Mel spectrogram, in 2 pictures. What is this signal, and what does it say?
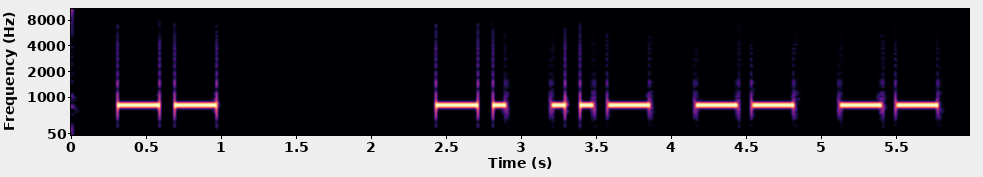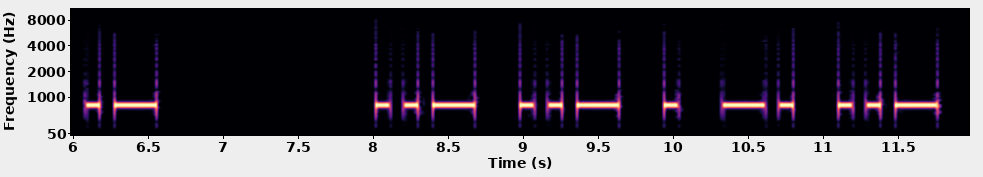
Morse code, heard as a keyed tone, about 13 wpm, 800 Hz. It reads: M NUMMA UUENU
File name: LEZIONI / 3 MWRO / 3 MWRO 12wpm 1730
